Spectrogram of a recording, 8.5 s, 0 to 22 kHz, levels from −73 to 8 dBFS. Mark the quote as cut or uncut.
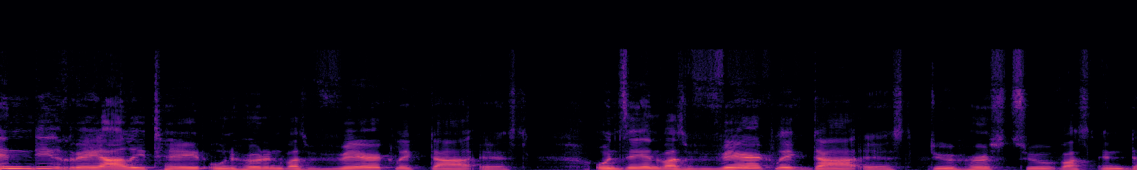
cut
